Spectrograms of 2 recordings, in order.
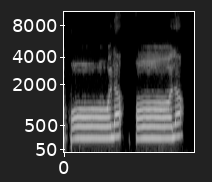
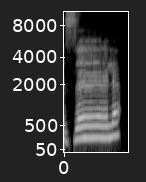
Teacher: और इसी तरह ज़ला, इसमें भी अलिफ है, ज़ा अलिफ ज़बर ज़, इसमें बारीक सुनाई दे रहा है। कौला में अलिफ मोटा सुनाई दे रहा है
